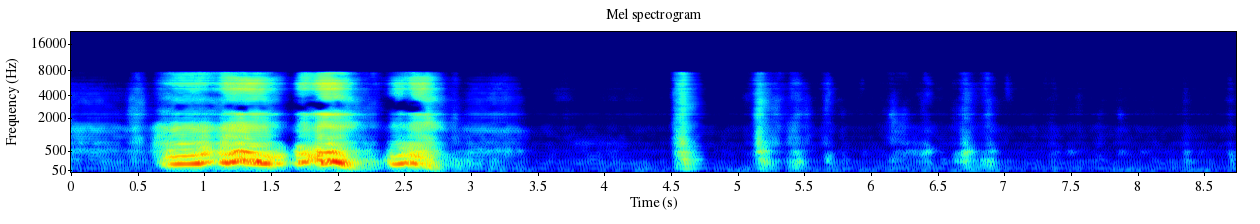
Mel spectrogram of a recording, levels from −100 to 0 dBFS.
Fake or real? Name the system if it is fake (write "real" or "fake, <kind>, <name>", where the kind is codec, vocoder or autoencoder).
fake, vocoder, Vocos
